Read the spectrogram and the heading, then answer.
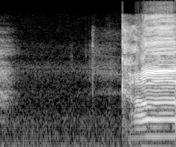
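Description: After a near-silent lull, a single loud sneeze bursts out: a sharp, breathy blast that turns into a voiced, honking tone and continues to the end.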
